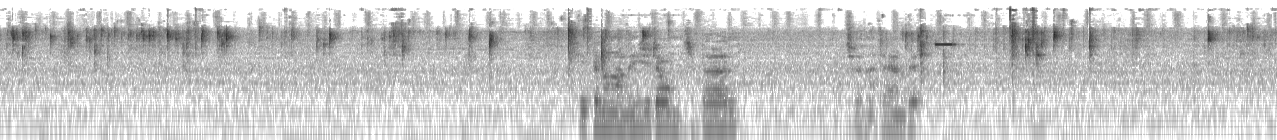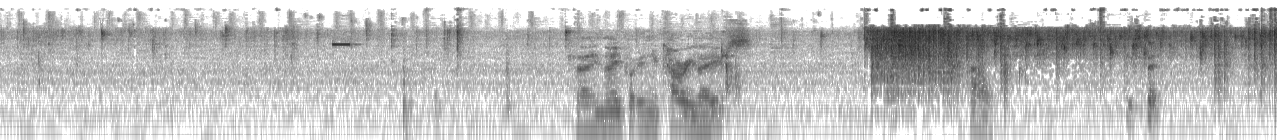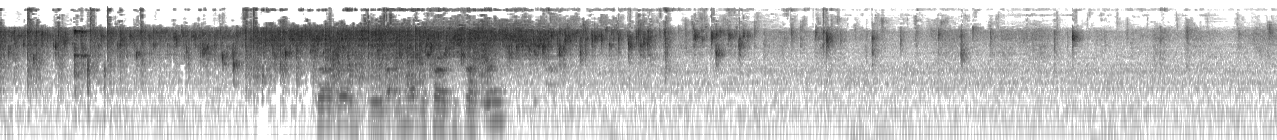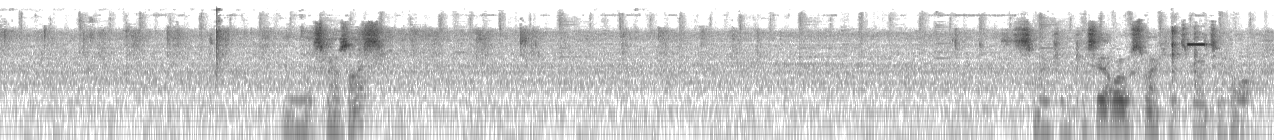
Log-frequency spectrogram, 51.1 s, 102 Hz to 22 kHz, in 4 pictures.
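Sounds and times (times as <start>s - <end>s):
oil crackling and popping: 0.0s - 6.1s, 9.9s - 16.0s, 21.0s - 37.5s
spices sizzling in hot oil: 0.0s - 18.6s, 20.5s - 45.8s.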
